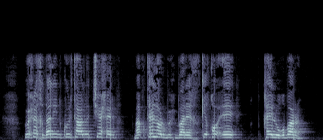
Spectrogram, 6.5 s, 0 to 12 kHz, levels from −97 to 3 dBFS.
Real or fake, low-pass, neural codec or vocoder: real; 7.2 kHz; none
